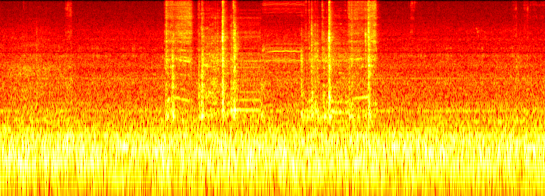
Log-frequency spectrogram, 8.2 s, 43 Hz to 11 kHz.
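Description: CD changer in a Bose Lifestyle 20 music center switching to another disc: several short whirring and clicking bursts from the changer mechanism, between about two and a half and five and a half seconds in.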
